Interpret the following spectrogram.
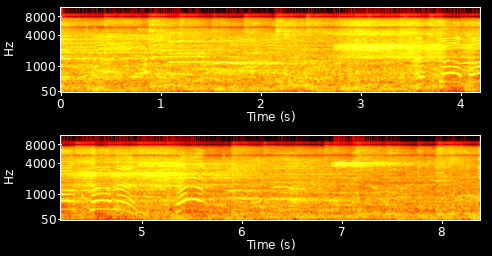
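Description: Basketball game on a hardwood gym floor: several short, high sneaker squeaks come in quick succession about halfway through, over the dribbling ball and a steady murmur of voices in the gym.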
